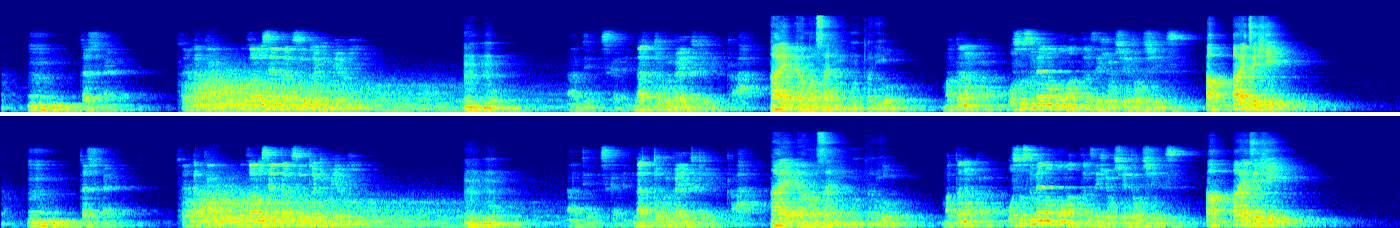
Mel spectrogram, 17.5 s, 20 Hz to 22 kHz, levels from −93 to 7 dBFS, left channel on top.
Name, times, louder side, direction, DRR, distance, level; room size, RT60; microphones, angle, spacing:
voice 1, 0.3-1.4 2.3-4.5 6.1-6.2 7.1-9.3 11.0-11.1 11.8-14.8, equal, 55° right, -5 dB, 1.3 m, -30 dB
sound 1, 2.3-7.0, right 1 dB, 25° left, 1.2 m, -33 dB
voice 2, 5.8-6.2 9.6-11.1 15.1-16.0, left 2 dB, 75° left, 2 dB, 0.6 m, -26 dB
4.1 x 3.9 x 2.7 m, 1.2 s
head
